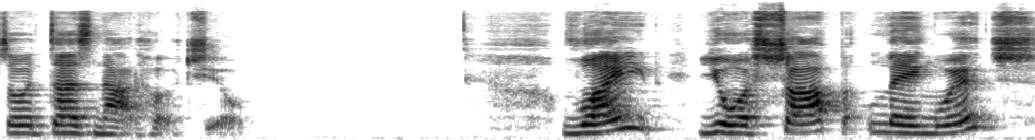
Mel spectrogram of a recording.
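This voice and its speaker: A woman's fairly high-pitched voice. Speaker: Etsy shop owner teaching online selling. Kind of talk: livestream tutorial. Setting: live stream with chat.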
